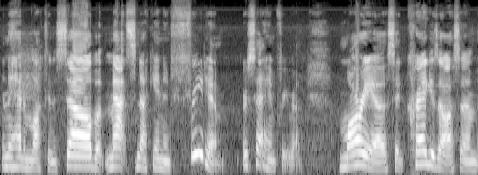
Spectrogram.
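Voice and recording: In a natural voice with lively intonation, the text is read aloud.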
